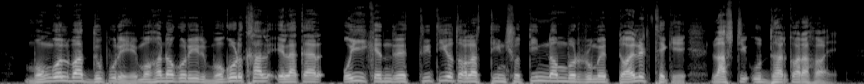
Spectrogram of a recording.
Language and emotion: Bengali, neutral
